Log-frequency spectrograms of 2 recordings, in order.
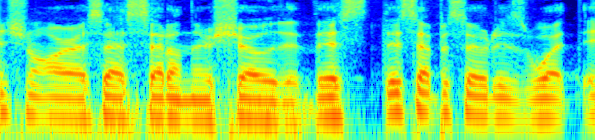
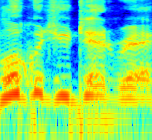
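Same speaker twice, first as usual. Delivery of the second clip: angry blow-up, pitched way up; 12 semitones higher than usual. Retelling a cartoon scene where Morty gets really pissed: imitating Morty really pissed. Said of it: "Morty gets really pissed at Rick".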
